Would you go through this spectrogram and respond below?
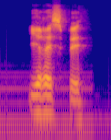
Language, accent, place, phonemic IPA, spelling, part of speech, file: French, France, Lyon, /i.ʁɛs.pɛ/, irrespect, noun, LL-Q150 (fra)-irrespect.wav
- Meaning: disrespect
